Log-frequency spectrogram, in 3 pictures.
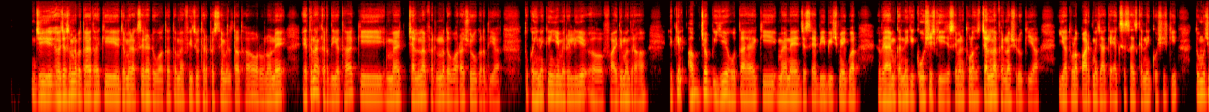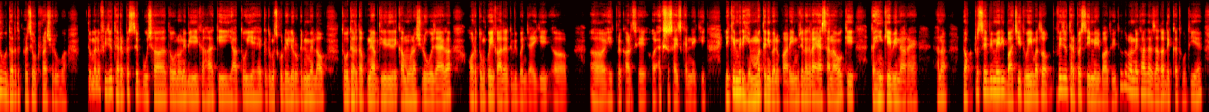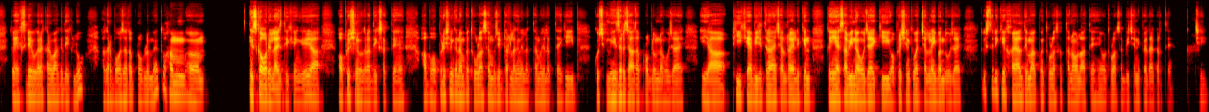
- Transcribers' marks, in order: in English: "एक्सीडेंट"; in English: "फ़िजियोथेरेपिस्ट"; in English: "एक्सरसाइज़"; in English: "फ़िजियोथेरेपिस्ट"; in English: "डेली रूटीन"; in English: "एक्सरसाइज़"; in English: "फ़िजियोथेरेपिस्ट"; in English: "प्रॉब्लम"; in English: "मेजर"; in English: "प्रॉब्लम"
- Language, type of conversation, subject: Hindi, advice, पुरानी चोट के बाद फिर से व्यायाम शुरू करने में डर क्यों लगता है और इसे कैसे दूर करें?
